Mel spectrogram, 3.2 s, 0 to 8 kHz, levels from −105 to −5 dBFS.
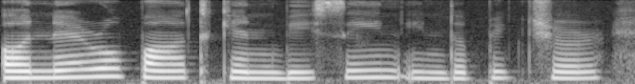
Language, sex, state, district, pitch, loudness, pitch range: English, female, Assam, Kamrup Metropolitan, 235 Hz, -17 LUFS, 220-245 Hz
